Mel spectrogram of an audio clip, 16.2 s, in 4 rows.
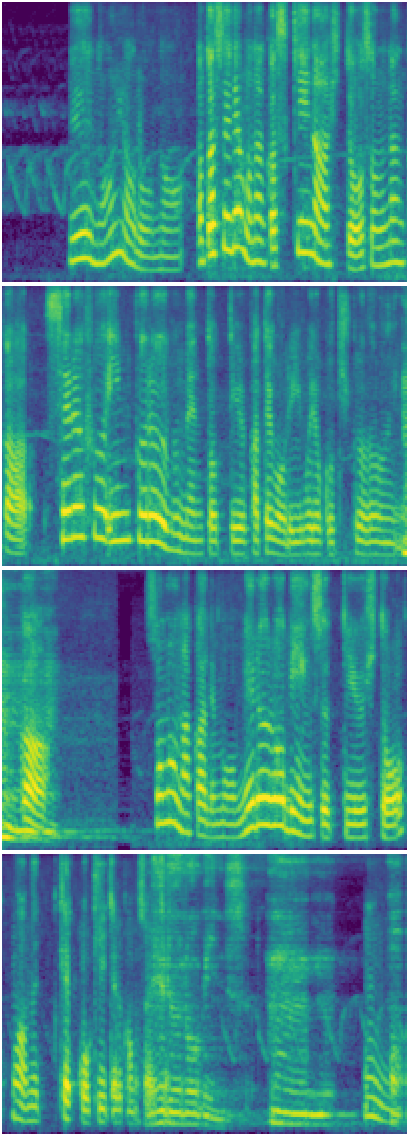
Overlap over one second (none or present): none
